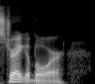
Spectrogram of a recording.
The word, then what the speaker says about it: Stregobor: I said Segobor. I've been saying it wrong this whole time. It's Stregobor. So different.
